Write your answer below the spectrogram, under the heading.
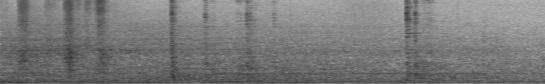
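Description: Thin metal rods clinking against a Lixada stainless-steel windscreen ring as they are laid across its rim: several sharp, brief metallic clicks over the first six seconds.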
